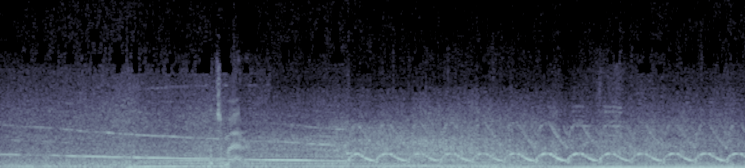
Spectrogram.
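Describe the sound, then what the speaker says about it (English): A wailing emergency siren sweeps up and down repeatedly over steady traffic noise, with a brief spoken question partway through. "Sirens make me jumpy."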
